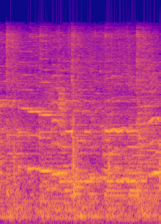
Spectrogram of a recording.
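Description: Music playing, a melody of held notes changing every half second or so.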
